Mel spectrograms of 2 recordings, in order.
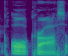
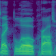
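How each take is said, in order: First: It is said without an o vowel in the middle. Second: It is said with an o vowel in the middle. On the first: The speaker calls it wrong. "it comes out as cyclocross many times" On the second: The speaker calls it right. "it's cyclocross with an O in the middle"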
